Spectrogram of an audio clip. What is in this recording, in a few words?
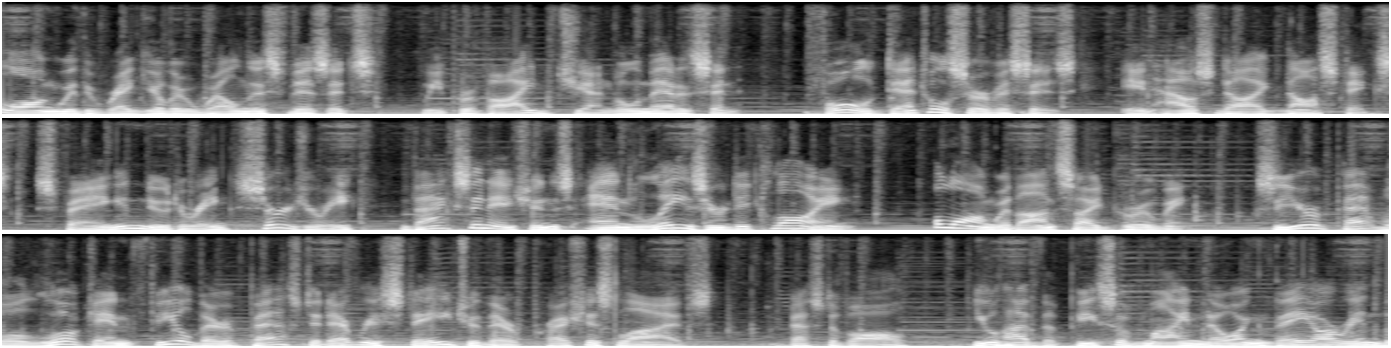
Veterinary Message Male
